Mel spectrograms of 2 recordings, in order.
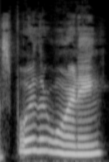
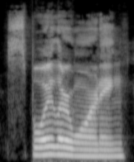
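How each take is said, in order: First: High, slow sing-song "Spoiler warning"; mock announcer spoiler warning. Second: Said in the usual way. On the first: Imitating her catchphrase, high and slow. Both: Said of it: "That's what she keeps saying".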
